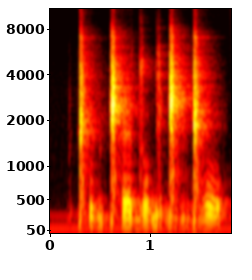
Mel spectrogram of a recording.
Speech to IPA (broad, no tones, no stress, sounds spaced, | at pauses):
ǁʰ u ɡ ǁʰ ɛ d o ɡ e ɡ͡ǁ ə ɡ ɡ͡ǁ o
